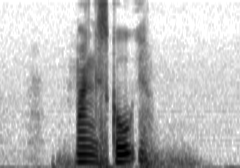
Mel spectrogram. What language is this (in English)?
Swedish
